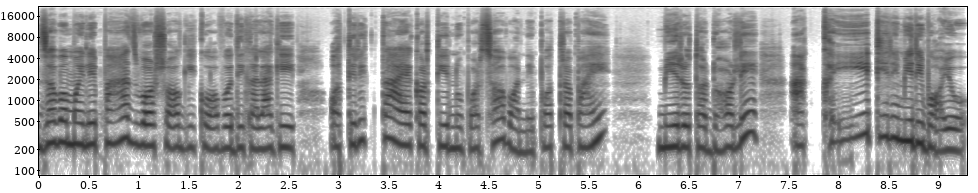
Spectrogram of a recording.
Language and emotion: Nepali, fearful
